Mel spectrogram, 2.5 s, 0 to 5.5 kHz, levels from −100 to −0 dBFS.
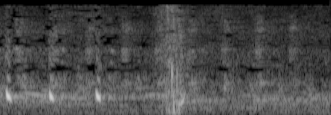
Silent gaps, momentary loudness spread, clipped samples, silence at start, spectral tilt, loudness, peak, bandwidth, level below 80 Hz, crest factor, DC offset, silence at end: none; 16 LU; under 0.1%; 0 s; -4.5 dB/octave; -37 LUFS; -16 dBFS; 5 kHz; -62 dBFS; 20 dB; under 0.1%; 0 s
